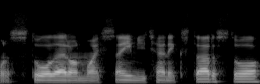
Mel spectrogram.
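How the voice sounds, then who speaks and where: An Australian accent marks this man's speech. His pitch is fairly low, with ordinary pitch variation. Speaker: IT tutorial creator. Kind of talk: screen-recorded tech tutorial. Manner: casual, conversational.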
